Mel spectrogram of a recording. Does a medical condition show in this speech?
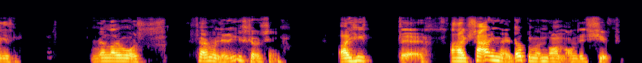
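Yes: muscular Parkinson.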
